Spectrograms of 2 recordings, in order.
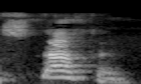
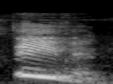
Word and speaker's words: Stephen: s t p Heen and I pronounced it phonetically Stephan and he said no that's Stephen I said what the hell you talking about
